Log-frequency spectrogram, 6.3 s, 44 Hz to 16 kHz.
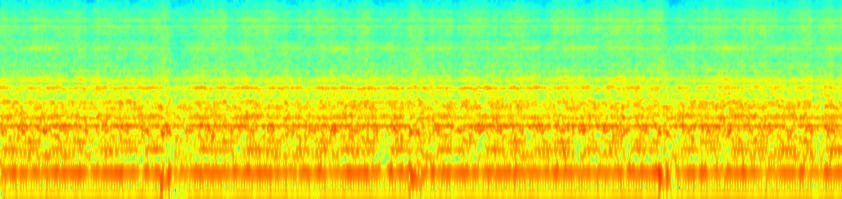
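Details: Common rail diesel injector on calibration test bench, over 500 shots, after turbo failure raised combustion temperatures: loud, steady rapid clatter at an even pace with no stumbles; injector firing consistently.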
